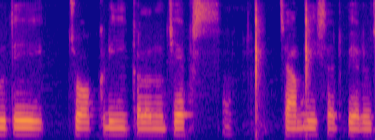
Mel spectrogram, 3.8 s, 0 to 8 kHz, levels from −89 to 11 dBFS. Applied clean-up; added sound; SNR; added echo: neural mask model RNNoise.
